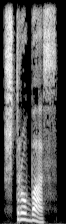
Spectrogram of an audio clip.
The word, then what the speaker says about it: штробас: Давайте познакомимся с таким инструментом, как штробас, ударение на «а».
